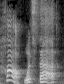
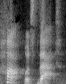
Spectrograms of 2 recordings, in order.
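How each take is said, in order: First: It sounds open and curious. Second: It sounds tight and judgmental.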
